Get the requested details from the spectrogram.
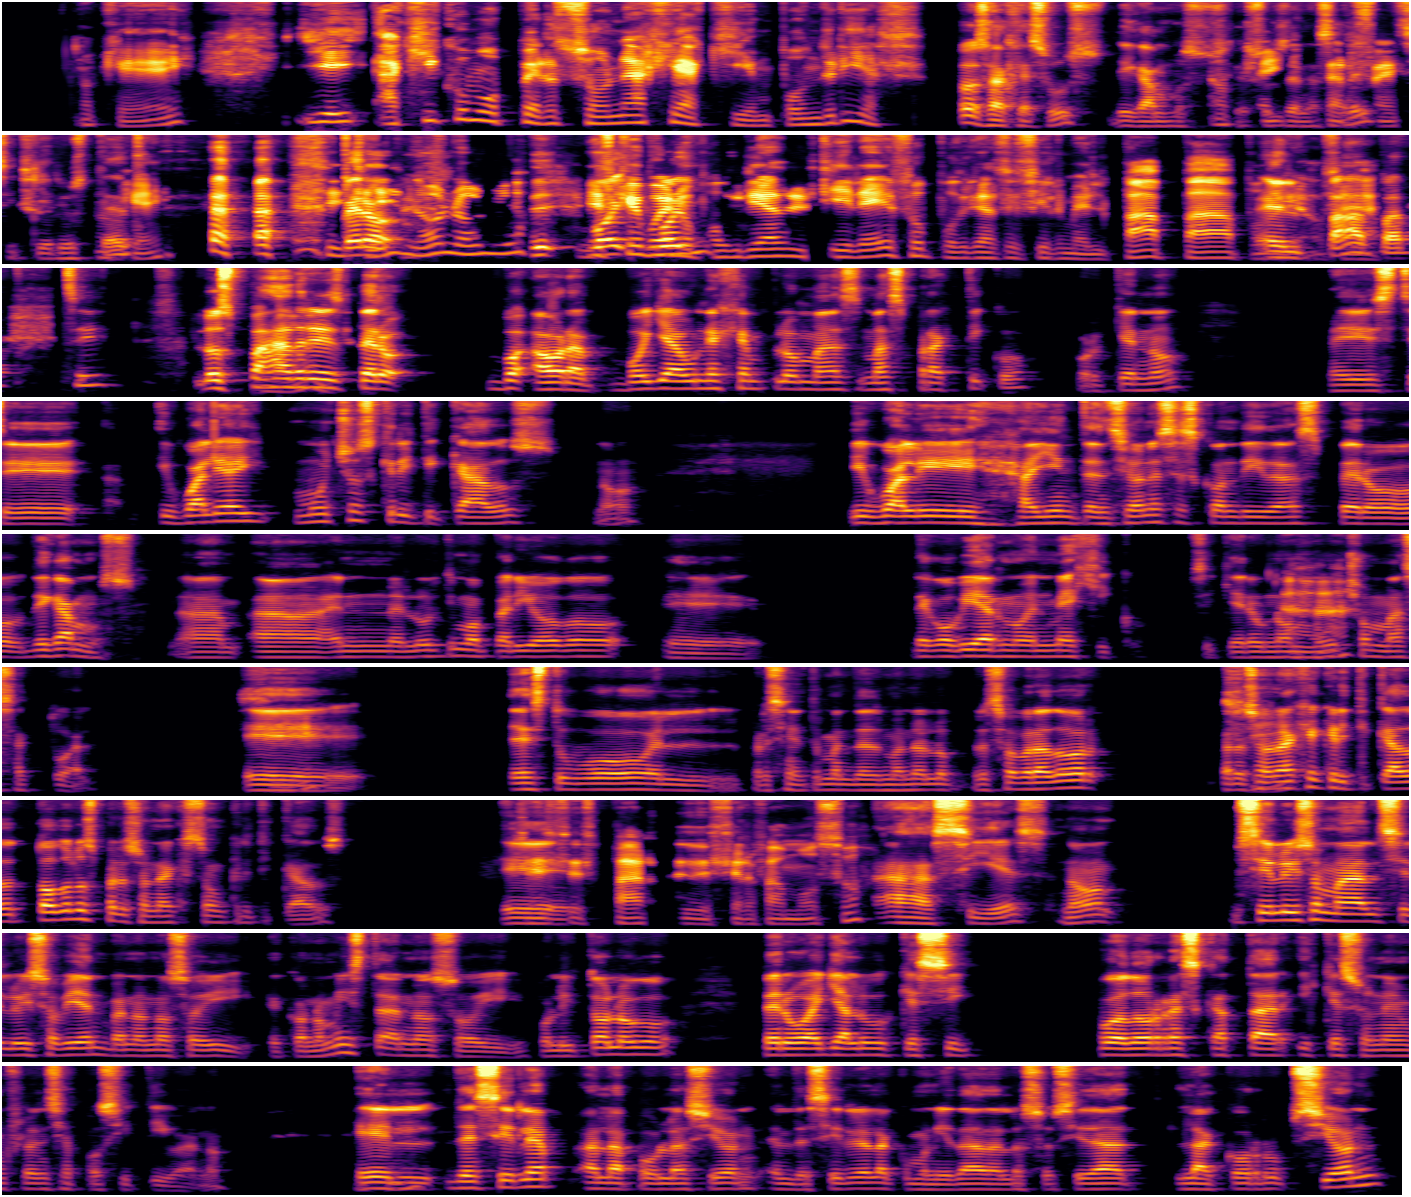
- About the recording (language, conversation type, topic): Spanish, podcast, ¿Qué papel tienen las personas famosas en la cultura?
- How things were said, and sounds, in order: other noise; laugh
